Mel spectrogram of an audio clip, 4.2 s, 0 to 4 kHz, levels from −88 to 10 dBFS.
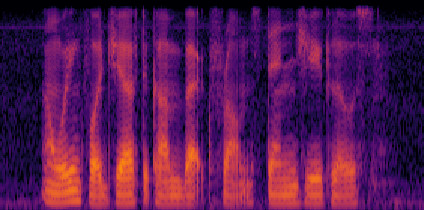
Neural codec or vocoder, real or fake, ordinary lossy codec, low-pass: none; real; none; 3.6 kHz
